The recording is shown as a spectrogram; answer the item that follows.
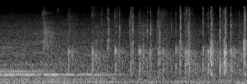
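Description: A small group's singing ends on a long held note, and scattered hand-clapping starts about half a second in, growing into applause from a small crowd.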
